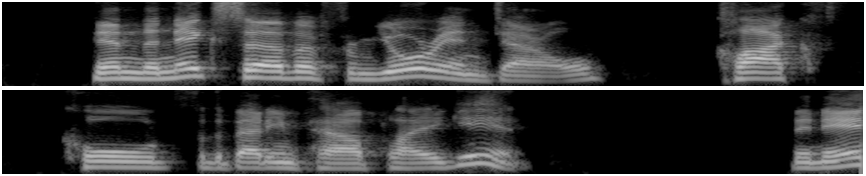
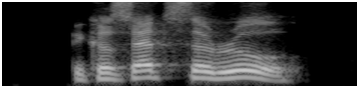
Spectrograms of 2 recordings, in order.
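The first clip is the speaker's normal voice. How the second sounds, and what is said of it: Imitated South African accent. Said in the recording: “That's my best South African accent there”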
